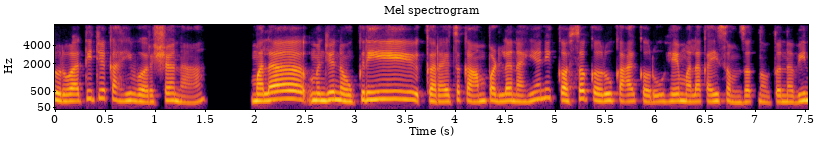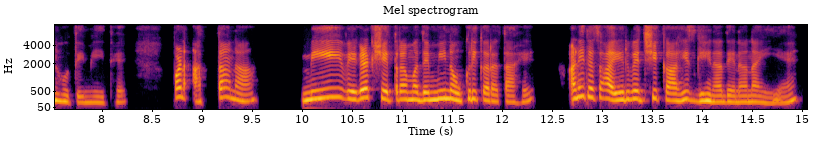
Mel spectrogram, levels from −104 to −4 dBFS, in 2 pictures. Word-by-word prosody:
सुरुवातीचे 220 +6 +1
काही 210 -3 -2
वर्ष 185 +1 -1
ना, 170 -1 -7 0.6
मला 220 +4 +6 0.3
म्हणजे 215 +2 +4
नोकरी 235 +3 +2
करायचं 185 +2 0
काम 200 -1 0
पडलं 205 0 +1
नाही 185 +4 -3
आणि 275 +3 -2
कसं 215 +5 +2
करू, 210 0 +2
काय 195 0 -1
करू 185 0 -3
हे 200 - +1
मला 190 -1 0
काही 195 +1 0
समजत 180 -3 -4
नव्हतं. 180 +1 -4
नवीन 195 +5 0
होते 180 -4 -5
मी 165 0 -8
इथे. 170 +2 -14 0.5
पण 315 +1 +4
आत्ता 305 +1 -3
ना 205 -7 -3 0.5
मी 280 +7 +3
वेगळ्या 260 +3 +5
क्षेत्रामध्ये 240 -4 0
मी 250 +3 +3
नोकरी 255 +1 +1
करत 195 -5 -3
आहे 180 +3 -7 0.4
आणि 315 +5 +3
त्याचं 300 -2 -1
आयुर्वेदशी 240 +2 +2
काहीच 220 +1 -1
घेणं-देणं 180 -3 -1
नाहीये. 170 +2 -7
210 Hz, 165 wpm, -23 LUFS, 185-240 Hz, 0.6 s, मला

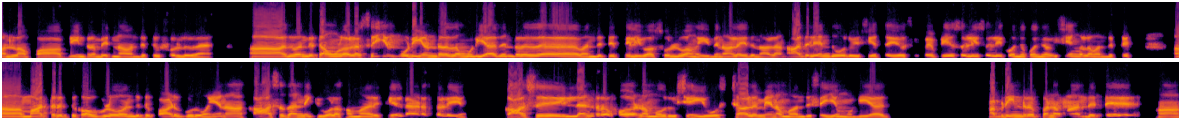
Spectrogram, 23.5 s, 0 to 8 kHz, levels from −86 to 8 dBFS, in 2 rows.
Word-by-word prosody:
பண்ணலாம்ப்பா! 115 -2 -1
அப்பிடின்றமாரி 115 +2 -1
நான் 115 -1 0
வந்துட்டு 115 +2 -3
சொல்லுவேன். 110 -1 0 0.4
ஆ - - +2 0.2
அது 130 +2 +1
வந்துட்டு 150 +1 0
அவுங்களால 145 +1 +2
செய்ய 155 0 +2 0.2
முடியும்ன்றத, 155 +1 +2
முடியாதுன்றத 140 0 +1 0.4
வந்துட்டு 130 +4 0
தெளிவா 125 +2 +2
சொல்லுவாங்க. 125 0 0
இதுனால 120 +1 0
இதுனாலன்னு. 110 +2 -2
அதுல 150 +4 0
இருந்து 155 -1 -1
ஒரு 130 - -1
விஷயத்த 135 0 -3
யோசிப்பேன். 125 +1 -3
இப்பிடியே 150 +5 -1
சொல்லி, 145 0 +2
சொல்லி 150 0 +1
கொஞ்சம் 130 -2 -1
கொஞ்சம் 120 -1 0
விஷயங்கள 140 0 -1
வந்துட்டு 125 +7 -3 0.5
அ - - +2 0.3
மாத்துறதுக்கு 155 -1 0
அவ்ளோ 155 +6 0
வந்துட்டு 145 +1 -1
பாடுபடுவோம். 125 -2 0
ஏன்னா, 155 +1 +1 0.2
காசு 170 - 0
தான் 160 -1 +2
இன்னக்கி 130 -4 -1
உலகமா 125 +1 0
இருக்கு 115 - -1
எல்லா 115 - 0
இடத்துலயும். 110 0 -1 0.4
காசு 170 0 +1 0.2
இல்லன்றப்போ 165 +2 +1 0.2
நம்ம 135 -1 +1
ஒரு 125 - -1
விஷயம் 160 -5 +2
யோசிச்சாலுமே 155 +2 +1
நம்ம 125 - +1
வந்து 130 +2 -1
செய்ய 115 +3 +2
முடியாது. 115 -1 0 1.0
அப்பிடின்றப்ப 150 0 0
நம்ம - - -3
வந்துட்டு, - - 0 0.5
அ - - +1
130 Hz, 145 wpm, -13 LUFS, 120-150 Hz, 1.0 s, ஆ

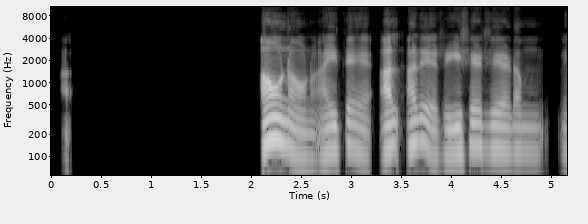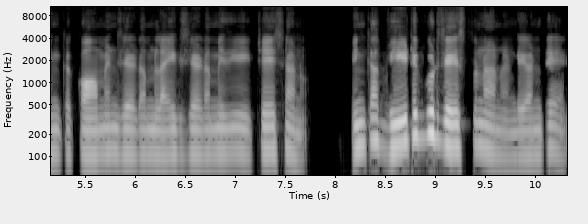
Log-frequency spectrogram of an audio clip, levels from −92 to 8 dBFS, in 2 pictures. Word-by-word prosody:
ఆ - - -12 2.0
అవునవును. 135 -12 +5
అయితే 130 +3 -1 0.3
అల్ 135 +2 +4
అదే 155 +1 +1 0.2
రీషేర్ 125 +4 0
చేయడం, 125 -1 -2 0.4
ఇంకా 115 0 -9
కామెంట్ 115 +2 0
జేయడం 115 0 -4
లైక్ 110 +1 -4
జేయడం 115 0 -5
ఇది 120 +1 -5 0.2
చేశాను. 125 -4 -4 0.5
ఇంకా 145 +4 -1
వీటికి 155 +7 +5
గూడా 200 -5 +6
జేస్తున్నానండి. 130 -6 0
అంటే 115 +4 -7
125 Hz, 110 wpm, -22 LUFS, 115-140 Hz, 2.0 s, గూడా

